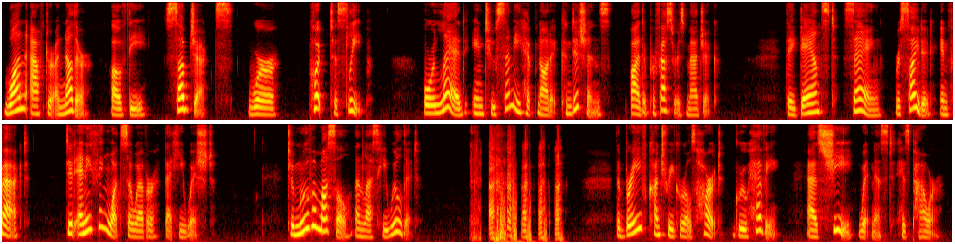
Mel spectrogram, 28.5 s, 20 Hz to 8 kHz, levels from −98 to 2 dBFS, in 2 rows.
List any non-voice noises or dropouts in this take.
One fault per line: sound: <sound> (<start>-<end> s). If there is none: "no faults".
sound: laugh (21.3-22.8 s)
